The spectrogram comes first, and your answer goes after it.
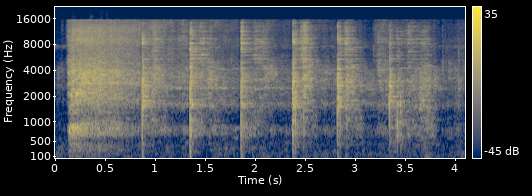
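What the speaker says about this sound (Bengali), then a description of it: "ডালে দিয়ে দিলাম ফোড়ন" Whole cumin tempering hits matar dal with a loud hot sizzle, then a spoon stirs through the pot in a steady rhythm of clinks and scrapes against the metal as the hiss fades.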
